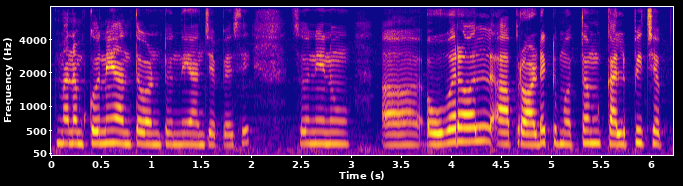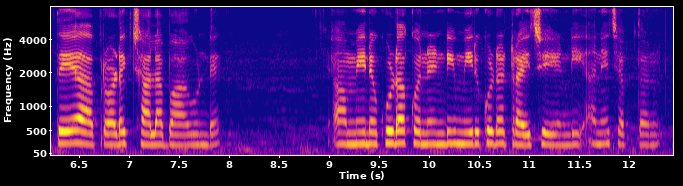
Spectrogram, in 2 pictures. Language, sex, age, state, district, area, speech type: Telugu, female, 18-30, Telangana, Hyderabad, urban, spontaneous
